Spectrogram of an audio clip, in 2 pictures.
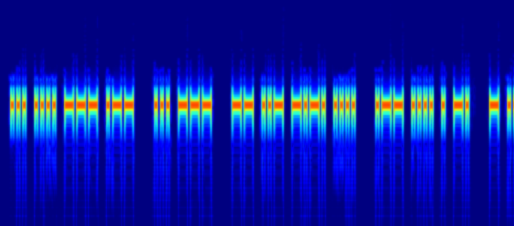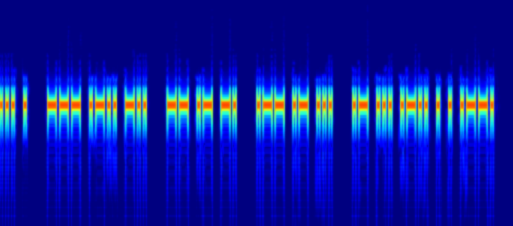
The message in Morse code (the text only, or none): SHOW SO MUCH WHEN THE OLD MAN WAS ASLEEP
